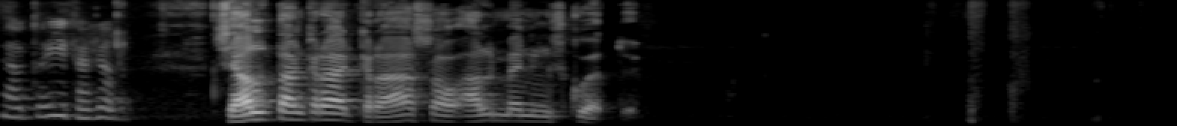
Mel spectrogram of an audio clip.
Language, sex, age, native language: Icelandic, male, 60-69, Icelandic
